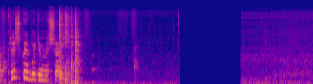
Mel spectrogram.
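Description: A metal lid clinks onto a cooking pot.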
